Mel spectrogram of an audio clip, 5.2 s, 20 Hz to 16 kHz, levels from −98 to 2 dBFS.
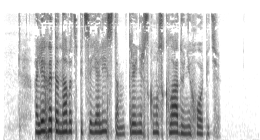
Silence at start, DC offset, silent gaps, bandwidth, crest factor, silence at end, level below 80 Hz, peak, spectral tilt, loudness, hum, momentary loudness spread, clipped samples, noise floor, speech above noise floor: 0.7 s; under 0.1%; none; 11.5 kHz; 20 dB; 0.9 s; -62 dBFS; -2 dBFS; -4 dB/octave; -21 LUFS; none; 11 LU; under 0.1%; -82 dBFS; 61 dB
